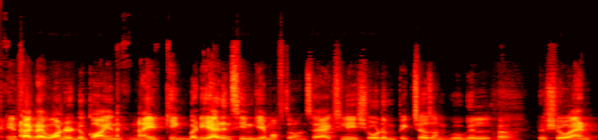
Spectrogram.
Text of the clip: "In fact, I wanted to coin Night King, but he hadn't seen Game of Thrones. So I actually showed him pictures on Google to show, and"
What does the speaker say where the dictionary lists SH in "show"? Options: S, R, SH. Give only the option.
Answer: SH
